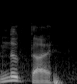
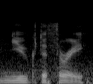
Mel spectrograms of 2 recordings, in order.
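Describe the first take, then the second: First: The name ends with the sound 'dai'. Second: The name ends with the word 'three'. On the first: The name is said as its owner says it. "you said it's pronounced Nugdai" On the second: The name is read as it is written. "I'm just gonna say Nugda three"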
